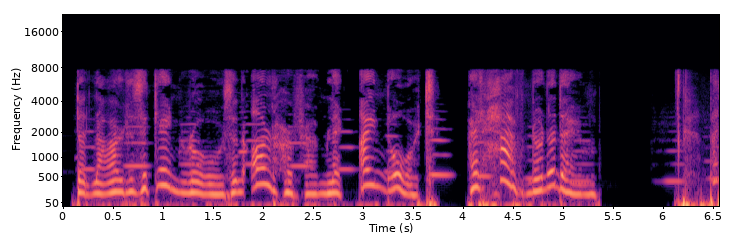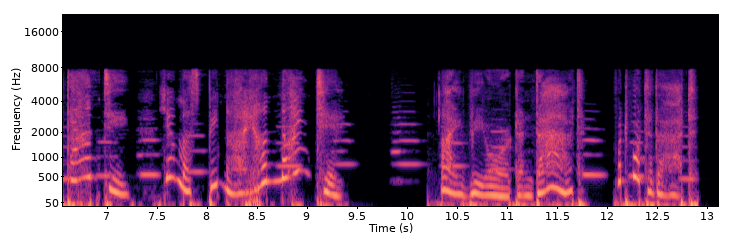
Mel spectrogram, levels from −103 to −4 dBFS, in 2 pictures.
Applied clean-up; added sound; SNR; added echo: classical method spectral subtraction.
